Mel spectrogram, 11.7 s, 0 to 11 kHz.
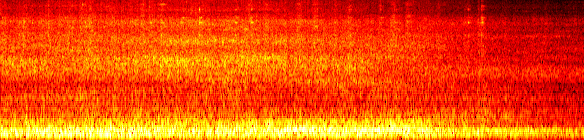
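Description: ER9T electric multiple unit passing close by at speed, its wheels running on the rails; the noise fades steadily over the last few seconds as the end of the train moves away.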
